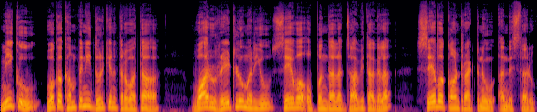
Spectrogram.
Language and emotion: Telugu, neutral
